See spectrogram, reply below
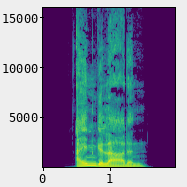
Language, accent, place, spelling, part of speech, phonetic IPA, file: German, Germany, Berlin, eingeladen, verb, [ˈaɪ̯nɡəˌlaːdn̩], De-eingeladen.ogg
- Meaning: past participle of einladen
